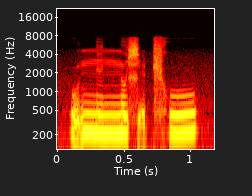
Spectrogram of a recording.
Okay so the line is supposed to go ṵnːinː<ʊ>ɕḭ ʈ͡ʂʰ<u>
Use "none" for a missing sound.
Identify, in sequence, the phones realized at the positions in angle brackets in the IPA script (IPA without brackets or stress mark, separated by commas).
ʊ, u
